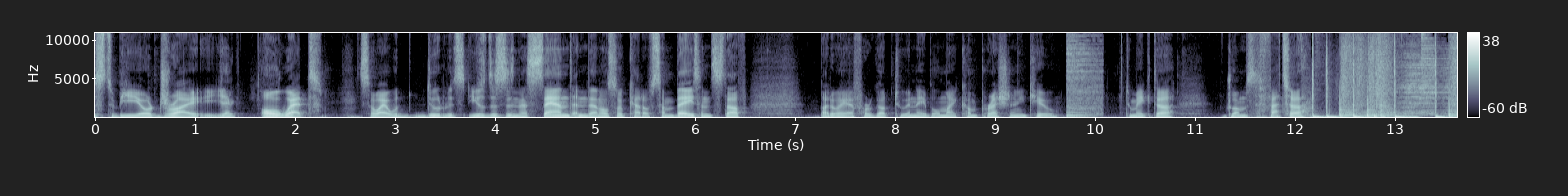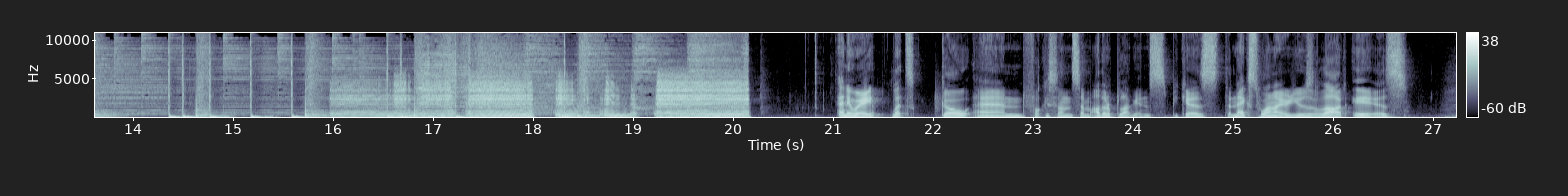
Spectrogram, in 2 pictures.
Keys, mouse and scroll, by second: 0.4 click, 6.6 right click, 7.4 click, 7.9 click, 8.5 click, 9.0 click, 9.7 space, 10.7 click, 12.1 space, 15.9 click, 17.1 click, 18.6-19.0 scroll up 1, 20.1 space, 20.9 click.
